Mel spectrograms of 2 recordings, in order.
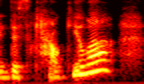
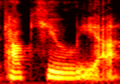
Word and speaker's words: dyscalculia: it is pronounced as calula so you almost do like a little Q or a cou in there uh when you're saying it so with the emphasis on that middle syllable and it's that is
